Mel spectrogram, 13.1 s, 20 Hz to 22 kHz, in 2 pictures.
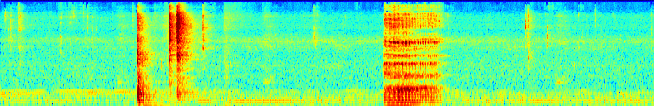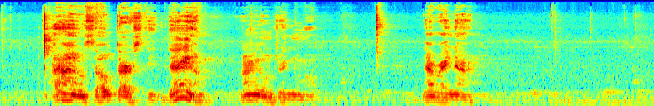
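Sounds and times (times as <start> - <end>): woman burping: 3.8 - 4.5.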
